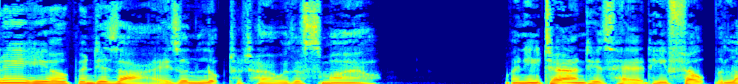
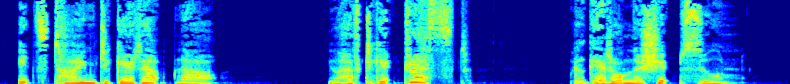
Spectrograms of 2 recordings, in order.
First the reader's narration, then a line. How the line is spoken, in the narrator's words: she said softly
